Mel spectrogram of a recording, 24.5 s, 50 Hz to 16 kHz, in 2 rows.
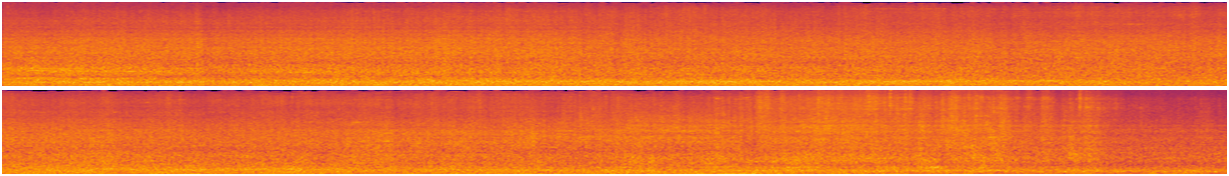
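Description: Freight train passing close by. The DB class 294 diesel locomotive's engine hums as it goes by in the first couple of seconds, then the wagons, tank wagons among them, roll past with a steady rumble and clatter of wheels on the rails. The clatter turns brighter and harsher about twenty seconds in.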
